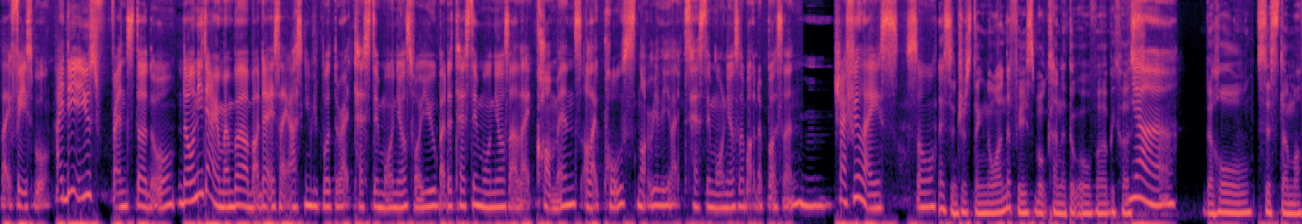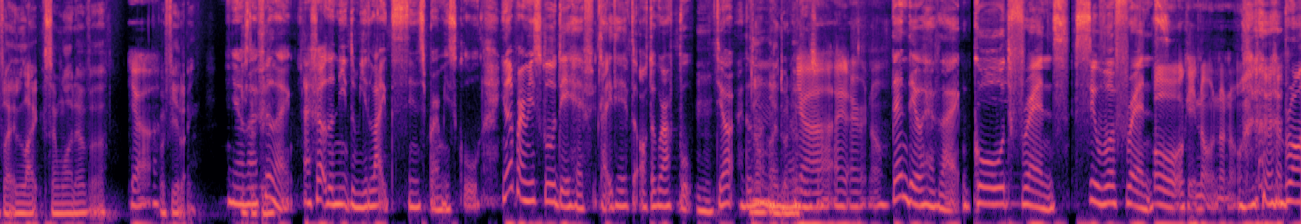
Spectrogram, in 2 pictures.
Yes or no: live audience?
no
